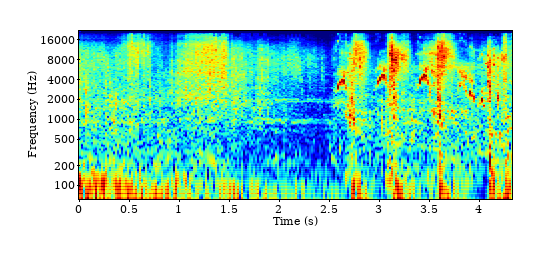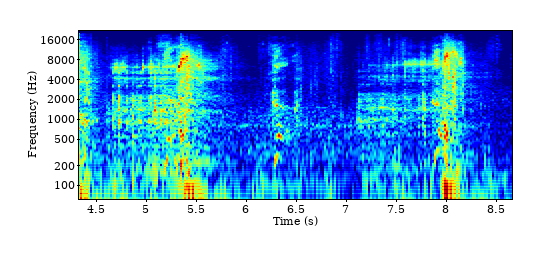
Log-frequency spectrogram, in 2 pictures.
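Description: Repeated Confringo spell blasts in the Hogwarts Legacy video game, several booming explosive thuds in quick succession with crackling debris, loud and close, with a voice calling out between them.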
